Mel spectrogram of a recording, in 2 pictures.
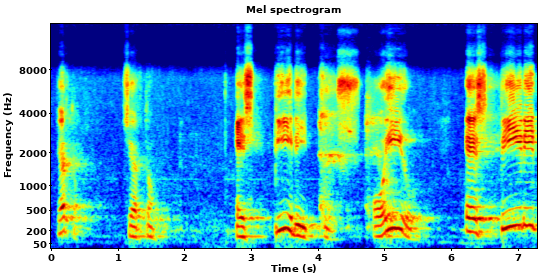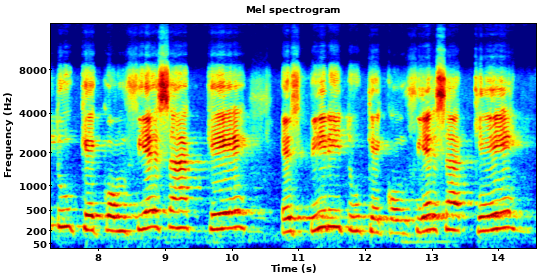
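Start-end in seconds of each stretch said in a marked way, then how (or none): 2.8-5.5 very slow, drawn-out syllables; slow dictation. Real, not acted. Dictating words to be written. 6.2-14.5 high, very drawn-out words; slow prompting dictation. Real, not acted. Dictating a verse slowly, prompting completion.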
